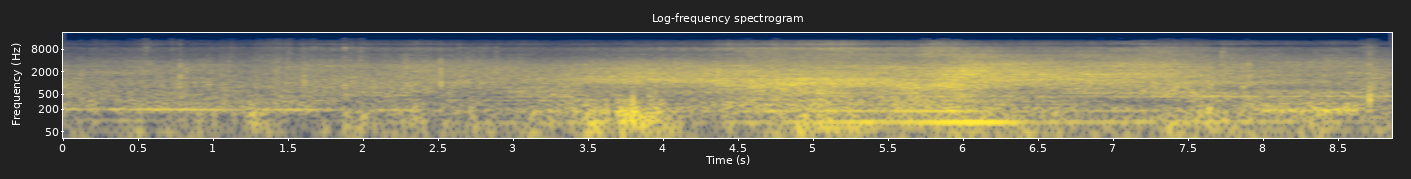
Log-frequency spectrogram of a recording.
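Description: A vehicle rumbles past on a road, its low engine drone and broad rushing noise swelling midway before easing off again, with a windy, blustery texture throughout and no talking.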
